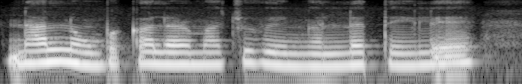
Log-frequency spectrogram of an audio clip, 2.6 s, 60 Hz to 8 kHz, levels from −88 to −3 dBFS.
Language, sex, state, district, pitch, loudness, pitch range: Wancho, female, Arunachal Pradesh, Longding, 190 Hz, -14 LUFS, 175-195 Hz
